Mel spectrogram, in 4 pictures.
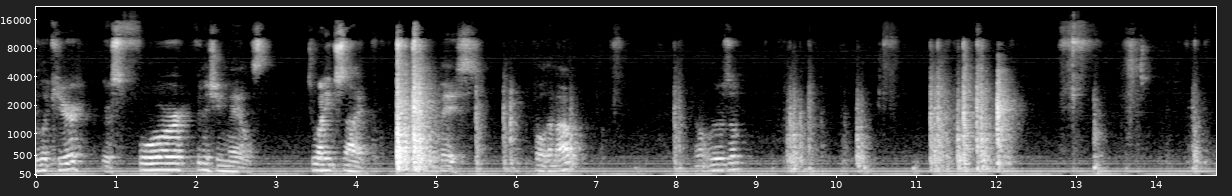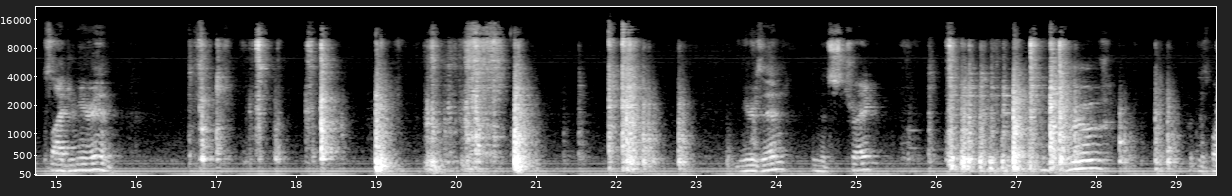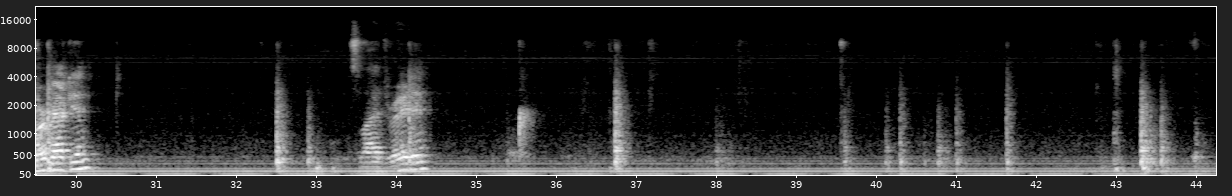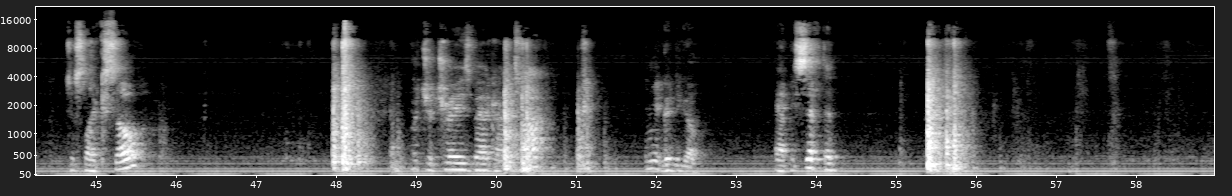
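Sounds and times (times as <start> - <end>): mirror knocking and scraping: 16.6 - 21.1.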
